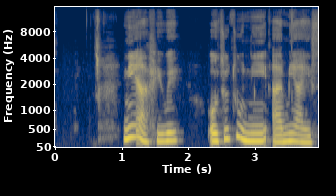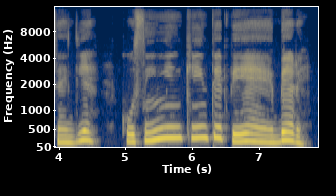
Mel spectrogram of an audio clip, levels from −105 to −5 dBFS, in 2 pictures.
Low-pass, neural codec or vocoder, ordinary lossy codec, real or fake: 14.4 kHz; none; none; real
